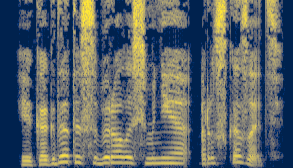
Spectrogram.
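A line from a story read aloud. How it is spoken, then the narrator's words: Husband's whispered question. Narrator (Russian): шепотом поинтересовался муж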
